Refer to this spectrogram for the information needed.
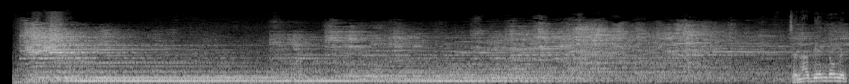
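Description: Large bronze chime bells, a replica of the ancient chime bells of Marquis Yi, are struck in an orchestra performing Tan Dun's 1997 symphony Heaven, Earth and Man, loud and resonant. Several overlapping strikes leave deep, shimmering tones that linger and slowly fade, with a brief different sound at the very end.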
